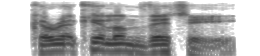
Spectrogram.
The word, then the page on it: curriculum vitae: British English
